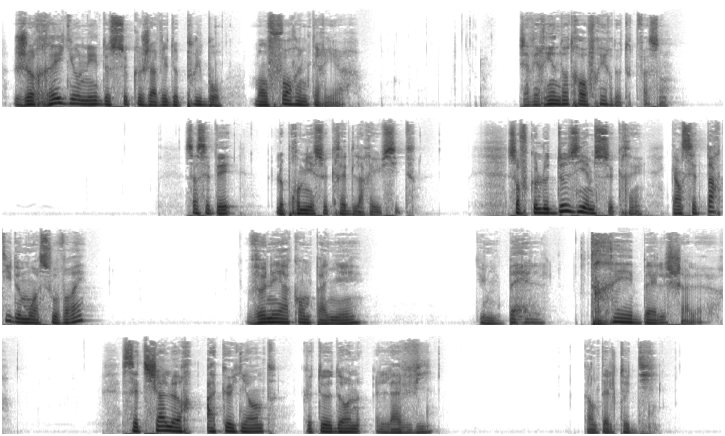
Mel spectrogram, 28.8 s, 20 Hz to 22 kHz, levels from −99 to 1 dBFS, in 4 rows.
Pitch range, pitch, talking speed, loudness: 115-135 Hz, 125 Hz, 120 wpm, -18 LUFS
